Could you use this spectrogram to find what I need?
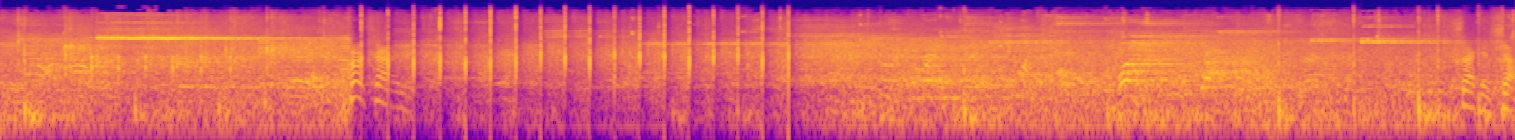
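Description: Young players call out and chatter in an echoing hall.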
